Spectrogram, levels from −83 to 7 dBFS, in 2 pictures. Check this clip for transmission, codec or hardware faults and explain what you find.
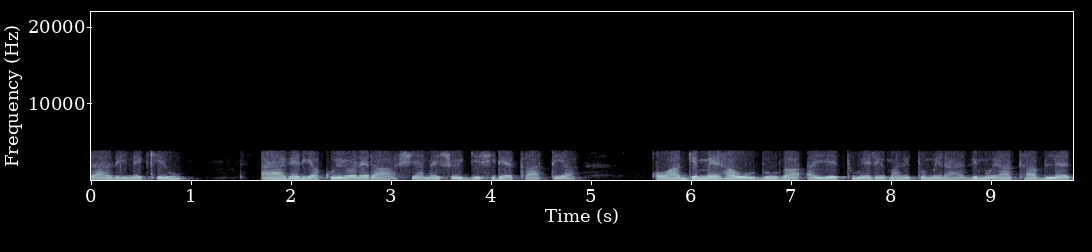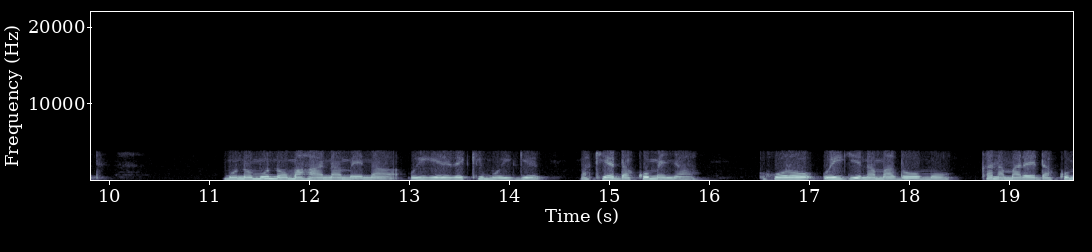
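A harsh, rasping hiss rides on the speech throughout, swelling with its level, within a telephone band of 150 Hz to 3.6 kHz and nothing above 3.8 kHz. This is G.726 ADPCM, coding coarse differences from a prediction at what fits 24 kbit/s.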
